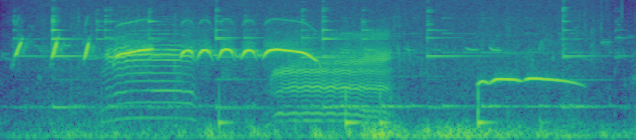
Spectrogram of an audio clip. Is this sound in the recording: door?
no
